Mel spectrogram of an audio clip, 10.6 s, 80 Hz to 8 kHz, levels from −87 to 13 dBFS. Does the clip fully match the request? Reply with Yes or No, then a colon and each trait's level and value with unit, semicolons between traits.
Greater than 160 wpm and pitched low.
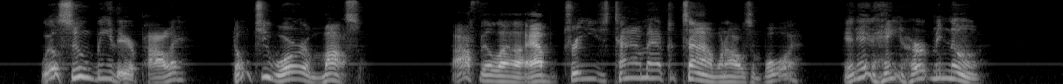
No: average, 170 wpm; medium, 185 Hz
